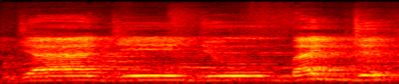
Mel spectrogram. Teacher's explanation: ada qalqalahnya sifat pada jim ketika sukun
